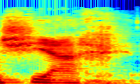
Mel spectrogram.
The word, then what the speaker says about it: Sheach: Have I said that correctly? – Almost. – Yeah. – So it's Gordon Sheach.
